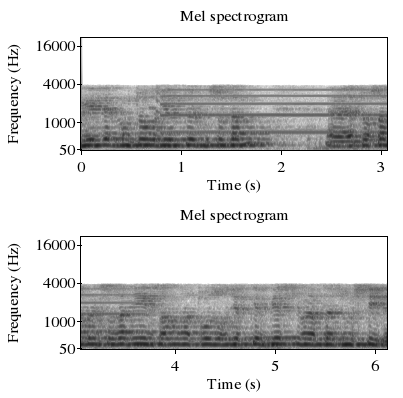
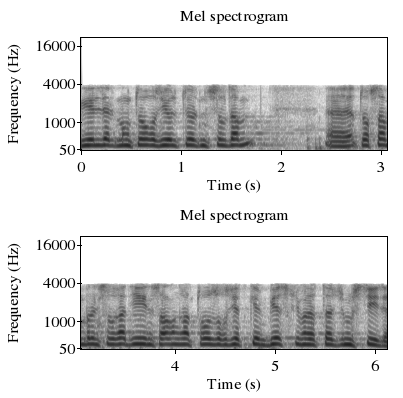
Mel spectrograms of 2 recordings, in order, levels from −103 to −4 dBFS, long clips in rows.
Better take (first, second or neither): second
